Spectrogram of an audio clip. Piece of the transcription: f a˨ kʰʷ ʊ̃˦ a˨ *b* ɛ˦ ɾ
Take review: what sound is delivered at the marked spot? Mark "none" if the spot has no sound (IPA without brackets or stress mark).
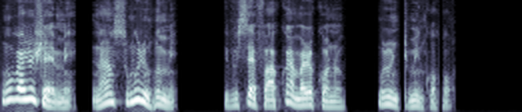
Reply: m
